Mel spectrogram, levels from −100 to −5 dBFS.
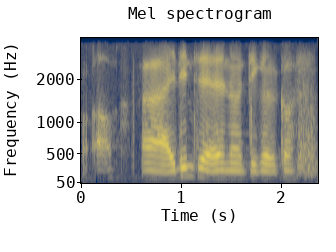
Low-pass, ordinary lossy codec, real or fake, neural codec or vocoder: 3.6 kHz; none; real; none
